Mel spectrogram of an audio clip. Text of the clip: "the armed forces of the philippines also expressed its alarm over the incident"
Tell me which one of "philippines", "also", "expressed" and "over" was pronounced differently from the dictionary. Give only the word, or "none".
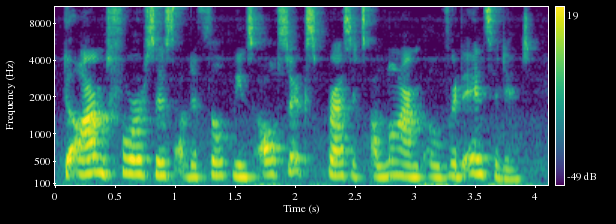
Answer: expressed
